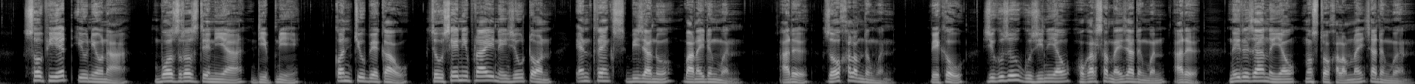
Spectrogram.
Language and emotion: Bodo, neutral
